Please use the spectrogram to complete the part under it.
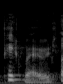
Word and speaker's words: Pickwoad: P-I-C-K-W-O-A-D. Pickwode.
